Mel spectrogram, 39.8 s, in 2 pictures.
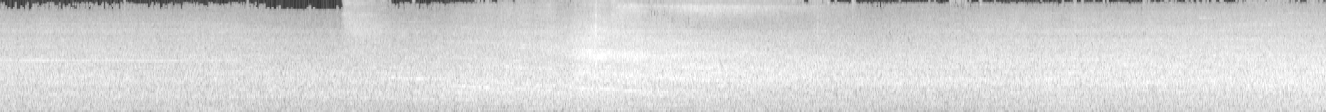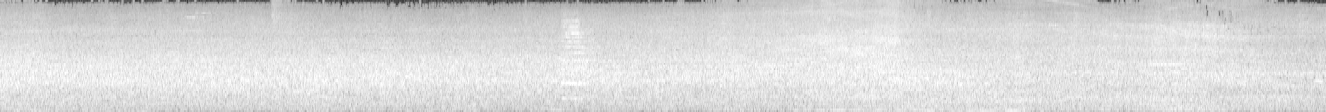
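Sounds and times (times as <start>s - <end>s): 
heavy morning rush hour traffic: 0.0s - 39.7s
Irish sirens: 5.8s - 11.9s.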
